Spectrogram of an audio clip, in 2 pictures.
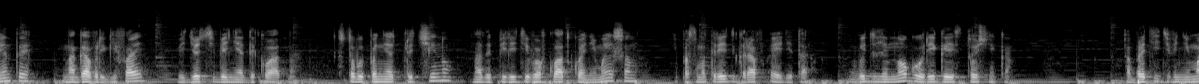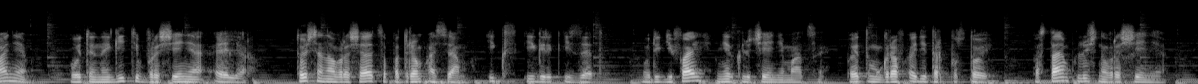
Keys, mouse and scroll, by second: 3.2-4.3 drag, 5.4 click, 6.8-8.5 drag, 7.7 scroll down 1, 8.5 scroll, 8.7 shift+middle click, 9.4 Home, 10.3 scroll down 1, 18.1-19.5 scroll down 1, 19.5 click, 19.5-21.2 scroll down 1, 23.7-23.9 drag.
